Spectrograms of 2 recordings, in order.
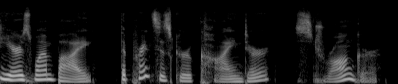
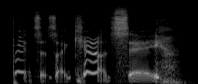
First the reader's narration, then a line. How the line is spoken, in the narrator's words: The little boy hid his face and tearfully mumbled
